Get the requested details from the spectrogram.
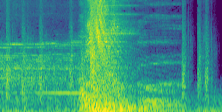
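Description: A sword strikes a monster with a heavy whoosh and impact.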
